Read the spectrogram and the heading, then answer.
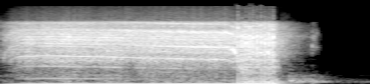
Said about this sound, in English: If I hear that one more time, I'm going to take that electric drill and shove it where the sun doesn't shine the next time I see you.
